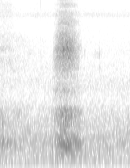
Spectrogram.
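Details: Male dressage horse under chiropractic treatment, resisting a stretch; a single soft, airy snort through the nostrils in a quiet space.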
